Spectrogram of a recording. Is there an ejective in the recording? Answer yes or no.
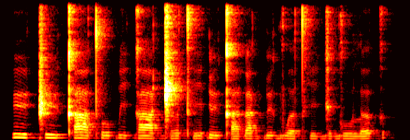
yes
